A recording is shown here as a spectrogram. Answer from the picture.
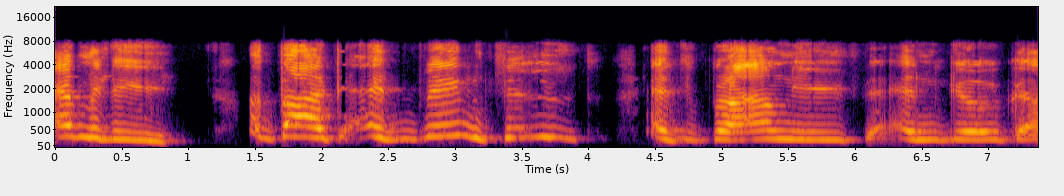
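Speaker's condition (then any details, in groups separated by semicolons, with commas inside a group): Slurred speech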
